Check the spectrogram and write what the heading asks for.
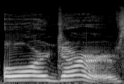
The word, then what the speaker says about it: hors d'oeuvres: It's hors d'oeuvres, and the whore is silent. Like usual.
